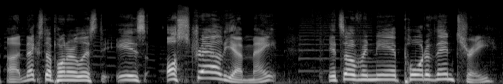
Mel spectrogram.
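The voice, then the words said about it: Badly done put-on Australian accent. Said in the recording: “I'm probably going to get butchered for that accent.”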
